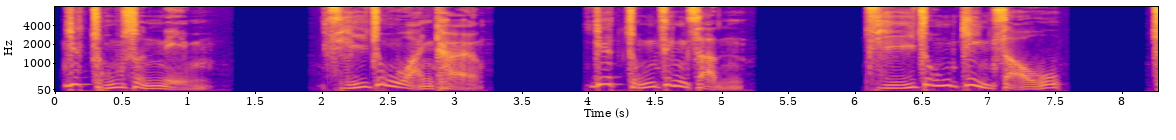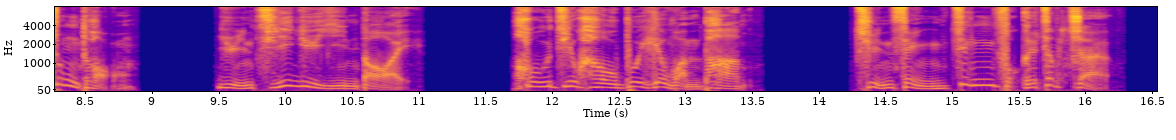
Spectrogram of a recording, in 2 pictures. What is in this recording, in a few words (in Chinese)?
男粤 广告 地产 房地产 大气, 粤语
